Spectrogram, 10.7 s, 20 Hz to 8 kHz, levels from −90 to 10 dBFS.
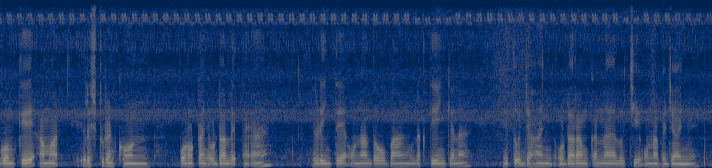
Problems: constant background noise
